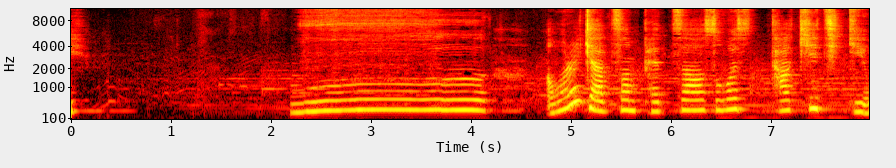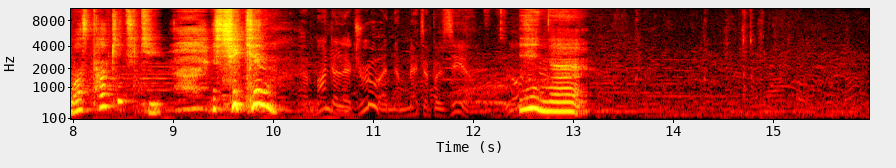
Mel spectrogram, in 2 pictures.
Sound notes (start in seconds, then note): 9.0 gasp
